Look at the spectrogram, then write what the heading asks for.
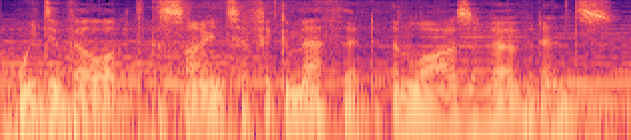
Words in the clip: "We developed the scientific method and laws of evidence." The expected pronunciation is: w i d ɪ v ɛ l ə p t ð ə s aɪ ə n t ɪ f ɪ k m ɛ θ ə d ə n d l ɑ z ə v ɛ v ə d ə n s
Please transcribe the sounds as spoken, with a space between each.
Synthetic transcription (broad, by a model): w i d ɪ v ɛ l ə p t ð ə s aɪ ə n t ɪ f ɪ k m ɛ θ ə d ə n l ɑ z ə v ɛ v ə d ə n s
